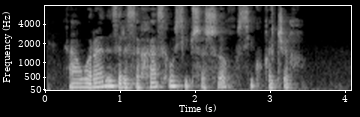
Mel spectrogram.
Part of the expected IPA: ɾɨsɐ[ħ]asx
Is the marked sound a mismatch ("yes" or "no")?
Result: yes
